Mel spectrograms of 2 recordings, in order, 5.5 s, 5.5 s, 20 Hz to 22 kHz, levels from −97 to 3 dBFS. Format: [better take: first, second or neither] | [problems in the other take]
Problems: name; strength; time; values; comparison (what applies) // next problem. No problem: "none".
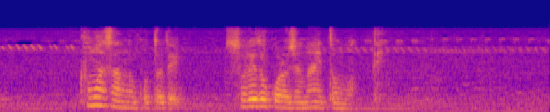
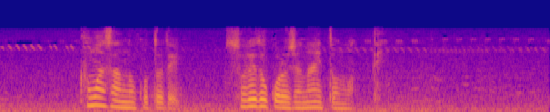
second | room echo; dies away in 0.2 s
